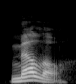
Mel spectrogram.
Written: mellw

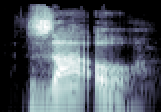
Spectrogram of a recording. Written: zaw

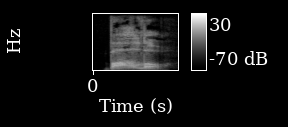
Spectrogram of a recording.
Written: ballw

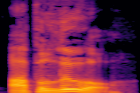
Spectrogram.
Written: apoluw

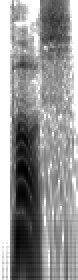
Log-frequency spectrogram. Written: pws

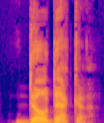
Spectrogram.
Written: dwdeka

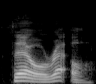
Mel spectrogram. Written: qewrew

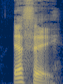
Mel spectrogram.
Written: efh

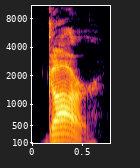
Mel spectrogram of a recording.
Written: gar

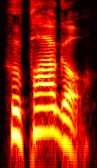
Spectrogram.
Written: hupagw

